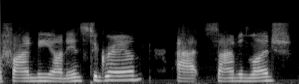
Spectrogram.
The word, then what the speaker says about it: Lunche: me on Instagram Simon lunch that's lunch with an e and pronounced uh just like lunchtime oh yeah and and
